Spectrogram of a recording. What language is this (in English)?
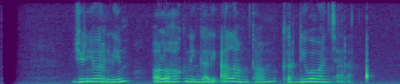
Sundanese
